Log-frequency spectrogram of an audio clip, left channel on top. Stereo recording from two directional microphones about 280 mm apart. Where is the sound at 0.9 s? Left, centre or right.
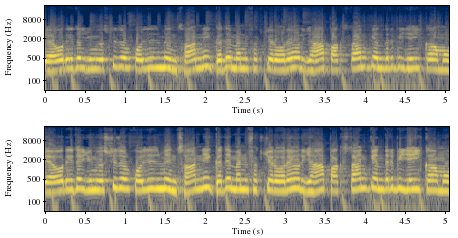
Right.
